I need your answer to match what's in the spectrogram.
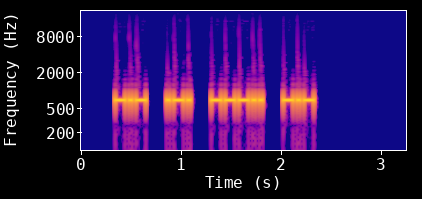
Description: Morse code, heard as a keyed tone, about 36 wpm, spaced as for 25 wpm, 700 Hz. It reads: KR8K
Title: USA Call Signs - 4 Characters - 2x Character Spacing - 35wpm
